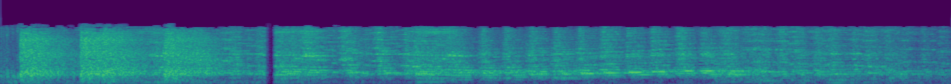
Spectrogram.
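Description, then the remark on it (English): Rapid, rhythmic hoofbeats of galloping horses, Silver and Scout, ridden by the Lone Ranger and Tonto, clatter steadily and loudly, a dense run of sharp thumps that keeps pounding across the whole stretch, with no voices. “it's horses.”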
